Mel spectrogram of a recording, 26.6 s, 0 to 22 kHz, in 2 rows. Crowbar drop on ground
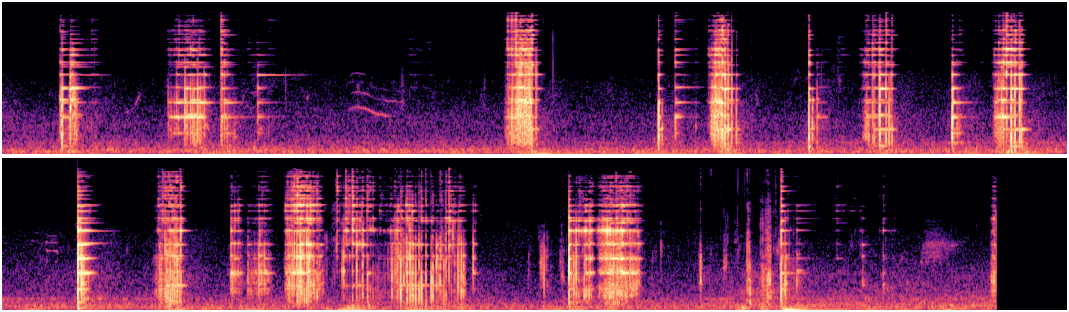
0.8s 1.2s, 15.3s 15.6s, 16.2s 19.2s, 20.3s 21.4s

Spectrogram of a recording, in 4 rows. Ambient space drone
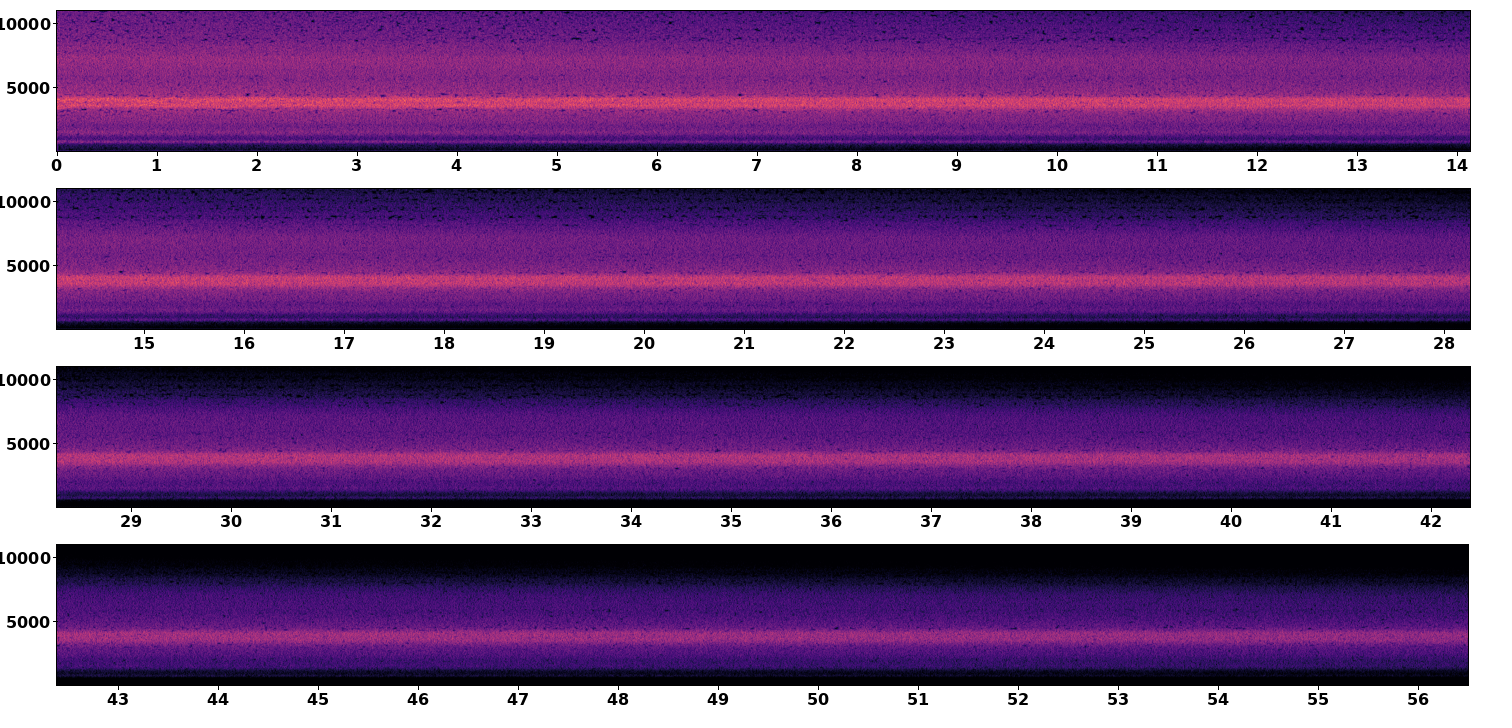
0.0s 7.2s

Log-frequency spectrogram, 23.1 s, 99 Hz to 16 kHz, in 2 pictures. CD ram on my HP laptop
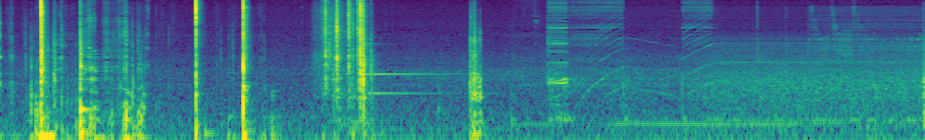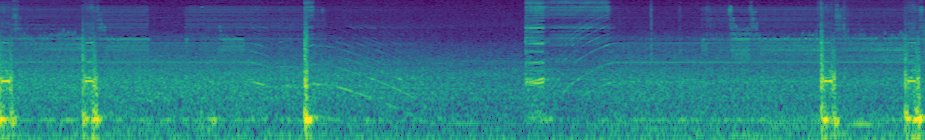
6.7s 23.1s

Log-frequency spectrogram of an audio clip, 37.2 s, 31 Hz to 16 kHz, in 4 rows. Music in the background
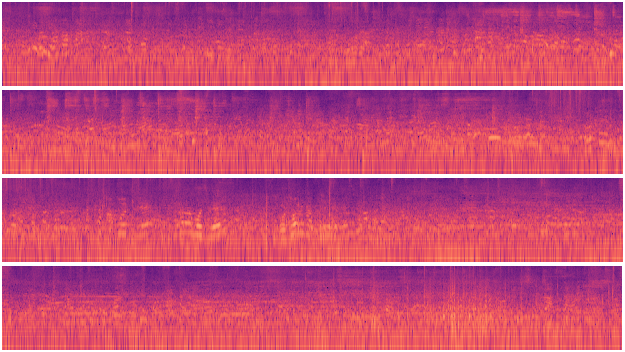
5.9s 18.2s

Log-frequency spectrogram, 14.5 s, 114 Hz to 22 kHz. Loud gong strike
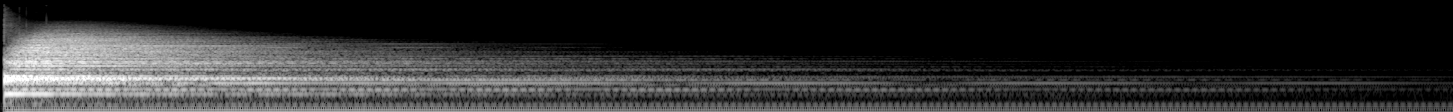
0.0s 6.6s

